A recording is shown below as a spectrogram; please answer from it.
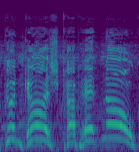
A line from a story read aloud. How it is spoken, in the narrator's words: cried Mugman, for he understood the danger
